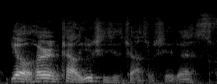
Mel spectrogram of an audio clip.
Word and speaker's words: Kali Uchis: Kali Uchis.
